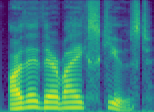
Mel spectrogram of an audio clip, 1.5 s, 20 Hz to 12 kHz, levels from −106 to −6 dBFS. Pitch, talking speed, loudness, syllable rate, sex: 150 Hz, 155 wpm, -18 LUFS, 6.6 syllables/s, male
